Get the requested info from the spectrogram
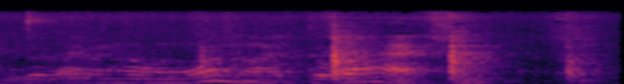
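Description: Kitchen knife cutting a tomato on a wooden cutting board: a few sharp knocks of the blade against the board.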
